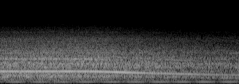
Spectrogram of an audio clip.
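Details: Adventuridge (Aldi) Peltier iceless electric cooler, 12/120 V, dial set to maximum: steady airy whir with faint hum and slightly falling tone as the fan runs flat out.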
